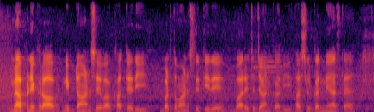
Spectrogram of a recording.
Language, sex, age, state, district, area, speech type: Dogri, male, 18-30, Jammu and Kashmir, Jammu, rural, read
